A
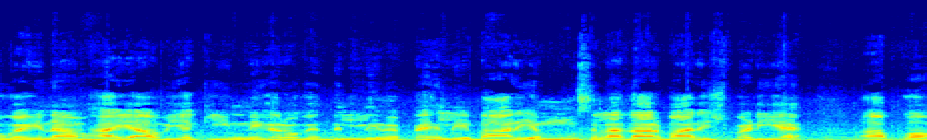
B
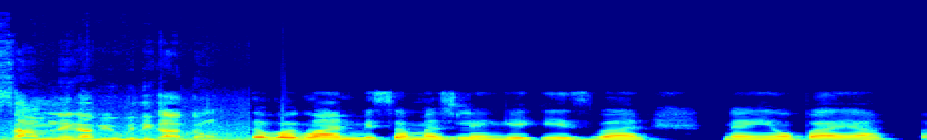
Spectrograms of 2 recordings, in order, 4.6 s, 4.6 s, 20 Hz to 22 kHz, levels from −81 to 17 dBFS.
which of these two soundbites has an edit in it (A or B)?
B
